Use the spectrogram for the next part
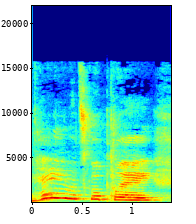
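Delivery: bright sing-song call to distract the dog; cheerful redirect. Acted. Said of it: "instead of saying".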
